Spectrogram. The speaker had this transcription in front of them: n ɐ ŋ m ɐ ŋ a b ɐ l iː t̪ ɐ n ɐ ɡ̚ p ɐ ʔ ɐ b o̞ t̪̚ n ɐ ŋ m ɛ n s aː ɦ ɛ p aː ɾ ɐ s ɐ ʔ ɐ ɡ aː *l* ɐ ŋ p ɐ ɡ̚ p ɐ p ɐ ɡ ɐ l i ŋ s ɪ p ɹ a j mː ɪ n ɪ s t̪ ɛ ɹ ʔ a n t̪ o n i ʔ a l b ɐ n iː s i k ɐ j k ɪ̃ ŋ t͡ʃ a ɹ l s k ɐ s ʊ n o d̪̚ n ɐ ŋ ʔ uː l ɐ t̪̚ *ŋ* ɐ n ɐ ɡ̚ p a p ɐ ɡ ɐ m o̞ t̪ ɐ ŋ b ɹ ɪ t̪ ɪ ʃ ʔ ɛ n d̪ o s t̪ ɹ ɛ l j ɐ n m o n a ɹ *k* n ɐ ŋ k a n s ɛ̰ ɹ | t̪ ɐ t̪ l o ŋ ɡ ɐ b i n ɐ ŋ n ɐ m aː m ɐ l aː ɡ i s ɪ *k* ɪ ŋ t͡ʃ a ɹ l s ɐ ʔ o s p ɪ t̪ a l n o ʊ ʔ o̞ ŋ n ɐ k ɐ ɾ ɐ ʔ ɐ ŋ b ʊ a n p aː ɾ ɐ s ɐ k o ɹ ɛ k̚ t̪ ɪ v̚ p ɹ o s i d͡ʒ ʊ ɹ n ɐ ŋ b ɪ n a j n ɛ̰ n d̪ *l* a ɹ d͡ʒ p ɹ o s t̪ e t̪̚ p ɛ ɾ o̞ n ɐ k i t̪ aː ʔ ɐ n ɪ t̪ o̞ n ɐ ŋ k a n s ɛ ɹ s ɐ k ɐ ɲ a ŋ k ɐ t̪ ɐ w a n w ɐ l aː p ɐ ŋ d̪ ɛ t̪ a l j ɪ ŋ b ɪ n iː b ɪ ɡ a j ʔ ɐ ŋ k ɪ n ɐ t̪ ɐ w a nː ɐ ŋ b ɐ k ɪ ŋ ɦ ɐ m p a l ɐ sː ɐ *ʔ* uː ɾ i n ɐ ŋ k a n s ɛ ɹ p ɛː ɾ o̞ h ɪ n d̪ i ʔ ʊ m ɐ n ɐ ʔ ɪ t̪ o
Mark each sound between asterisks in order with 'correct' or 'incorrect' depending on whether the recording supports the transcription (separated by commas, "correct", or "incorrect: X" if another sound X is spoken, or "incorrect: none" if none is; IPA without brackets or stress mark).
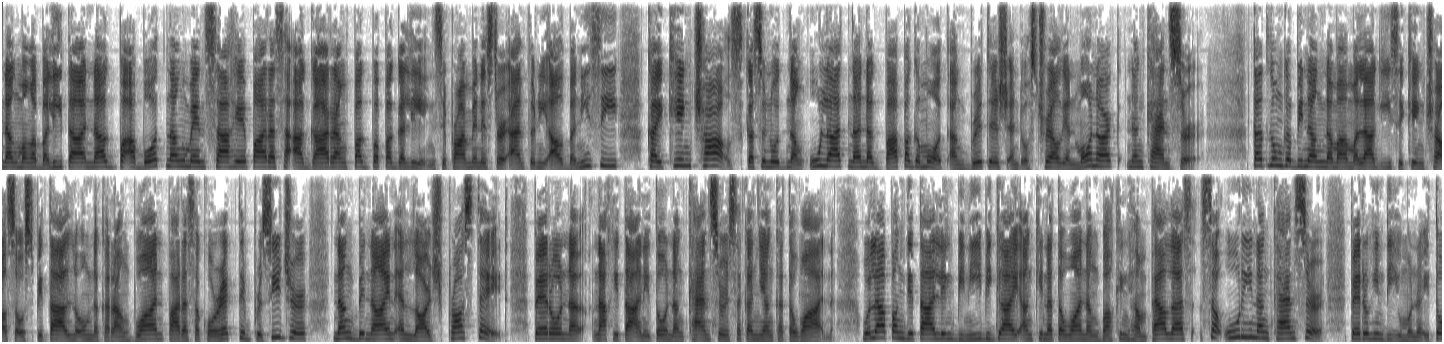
incorrect: ɾ, incorrect: n, correct, correct, correct, correct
